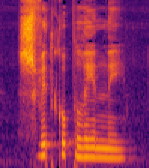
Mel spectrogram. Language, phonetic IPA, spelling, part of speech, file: Ukrainian, [ʃʋedkɔˈpɫɪnːei̯], швидкоплинний, adjective, Uk-швидкоплинний.ogg
- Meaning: fleeting, transient, evanescent, ephemeral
